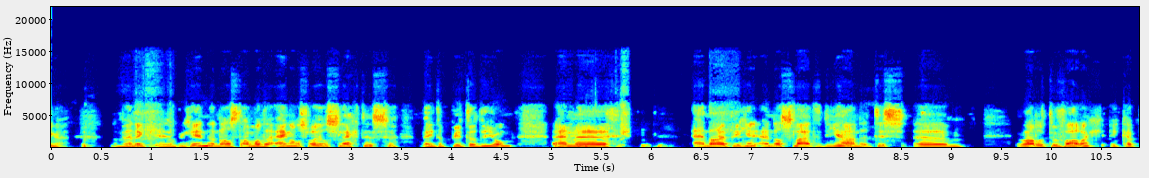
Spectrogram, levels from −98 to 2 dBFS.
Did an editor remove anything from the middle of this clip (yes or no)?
no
